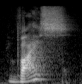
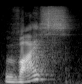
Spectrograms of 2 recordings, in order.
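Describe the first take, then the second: Both takes have the same delivery.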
